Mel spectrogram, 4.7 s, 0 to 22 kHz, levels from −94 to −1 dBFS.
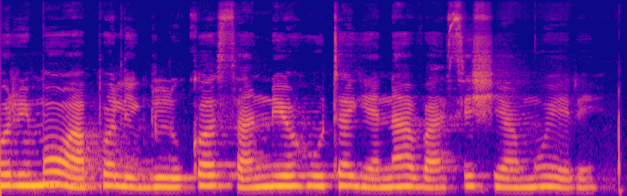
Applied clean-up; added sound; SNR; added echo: none; none; none; none.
